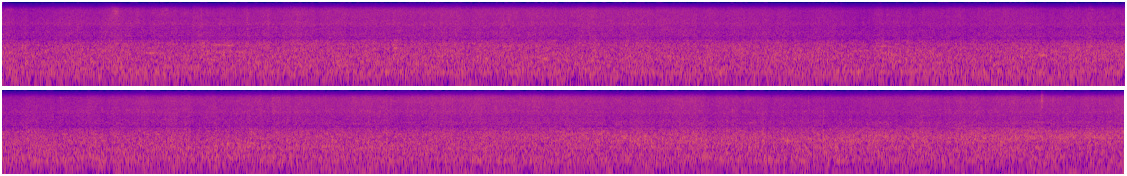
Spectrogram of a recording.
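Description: Georgetown Loop Railroad excursion train rolling along the track: a steady, unbroken rolling noise of the passenger cars on the rails, with a low hum underneath.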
